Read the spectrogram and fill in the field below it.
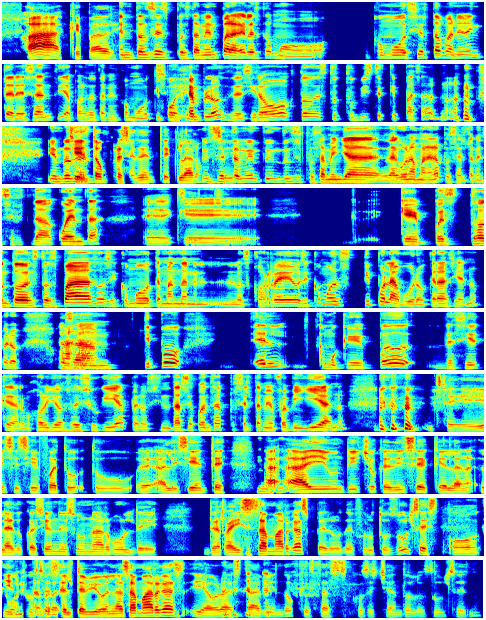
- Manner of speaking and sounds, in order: chuckle; chuckle; laugh
- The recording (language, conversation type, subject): Spanish, podcast, ¿Quién fue la persona que más te guió en tu carrera y por qué?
